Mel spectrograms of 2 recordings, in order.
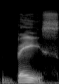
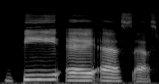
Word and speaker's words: bass: And the pronunciation is bass, like low, not the fish. Correct. B A S S pronounced bass.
